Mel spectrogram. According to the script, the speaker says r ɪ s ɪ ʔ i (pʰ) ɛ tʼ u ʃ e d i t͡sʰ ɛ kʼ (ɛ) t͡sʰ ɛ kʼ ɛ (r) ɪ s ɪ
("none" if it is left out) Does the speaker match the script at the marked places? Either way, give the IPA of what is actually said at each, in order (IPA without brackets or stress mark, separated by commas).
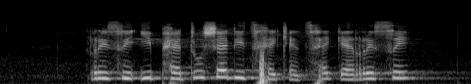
pʰ, ɛ, r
